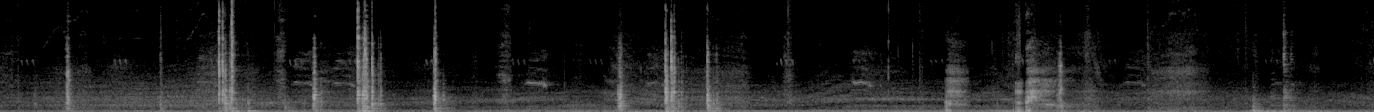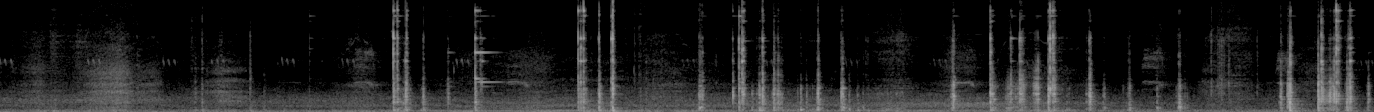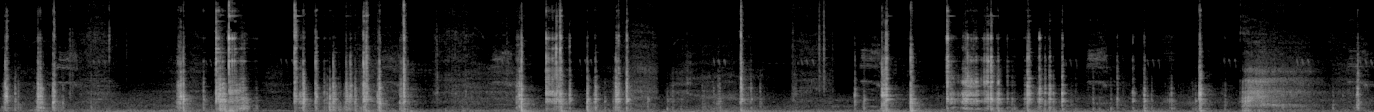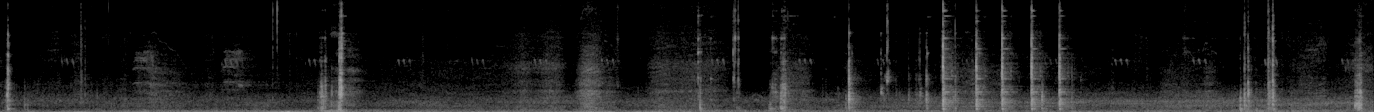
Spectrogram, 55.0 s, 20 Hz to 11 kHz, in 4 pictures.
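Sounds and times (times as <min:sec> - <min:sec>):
wrenches clinking on metal: 0:00.0 - 0:54.9.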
